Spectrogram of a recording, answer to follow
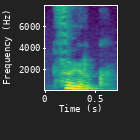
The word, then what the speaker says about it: цирк: The same situation will be with always hard ц, ц, ц. We pronounce цирк, цирк, цирк.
